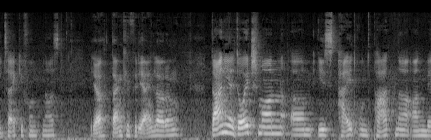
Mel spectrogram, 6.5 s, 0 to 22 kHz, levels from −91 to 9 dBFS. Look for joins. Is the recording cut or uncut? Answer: cut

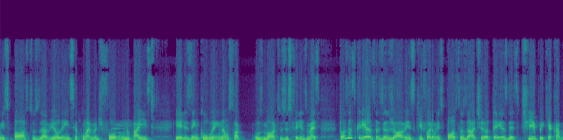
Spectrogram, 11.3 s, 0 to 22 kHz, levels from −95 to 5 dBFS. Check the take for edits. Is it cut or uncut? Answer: uncut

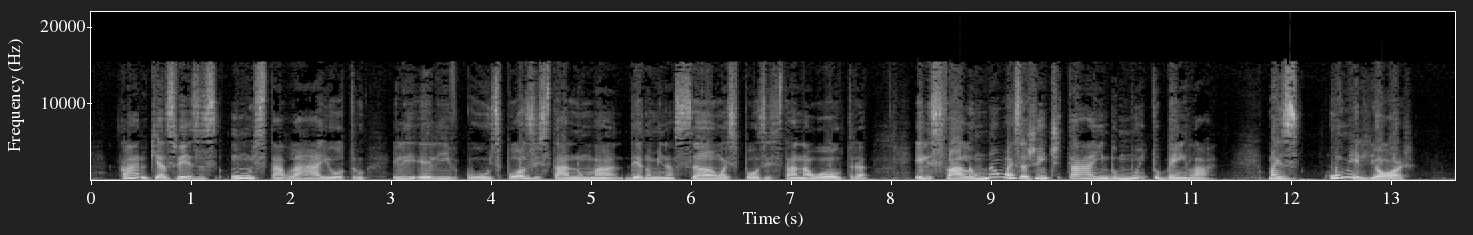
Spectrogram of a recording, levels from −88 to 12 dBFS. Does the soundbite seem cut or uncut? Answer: uncut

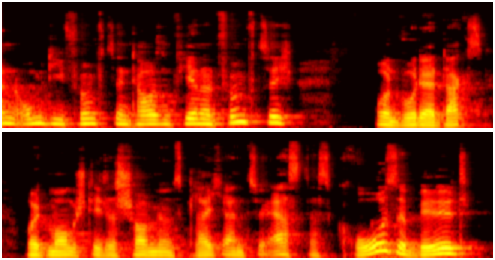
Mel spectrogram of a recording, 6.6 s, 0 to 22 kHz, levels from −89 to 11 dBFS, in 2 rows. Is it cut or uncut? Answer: uncut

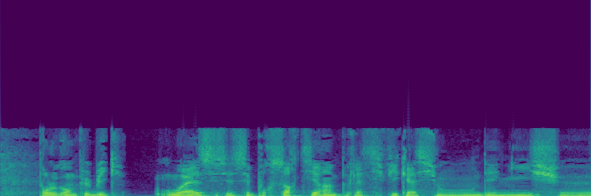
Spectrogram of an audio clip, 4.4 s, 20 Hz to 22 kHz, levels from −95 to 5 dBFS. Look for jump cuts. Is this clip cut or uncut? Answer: cut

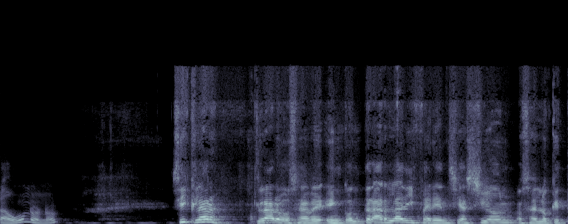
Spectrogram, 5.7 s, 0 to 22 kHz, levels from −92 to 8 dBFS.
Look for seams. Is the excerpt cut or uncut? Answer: uncut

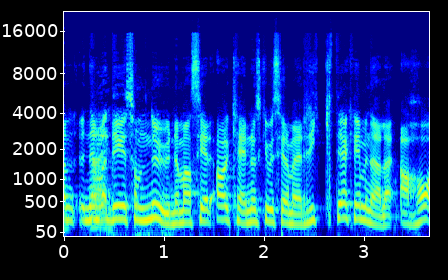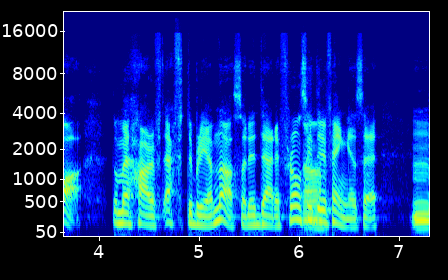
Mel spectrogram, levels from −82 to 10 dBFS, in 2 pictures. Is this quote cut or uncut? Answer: uncut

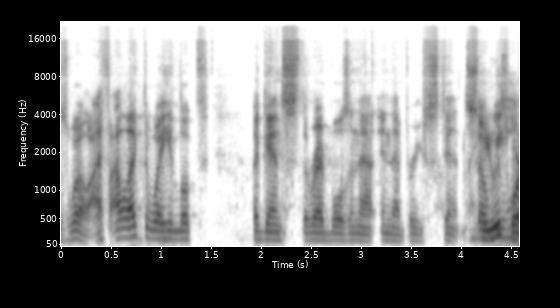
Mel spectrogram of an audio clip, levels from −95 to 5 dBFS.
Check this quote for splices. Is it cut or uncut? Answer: uncut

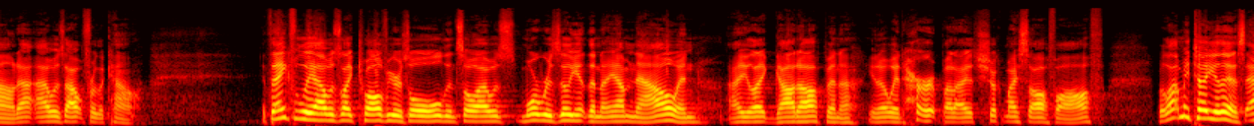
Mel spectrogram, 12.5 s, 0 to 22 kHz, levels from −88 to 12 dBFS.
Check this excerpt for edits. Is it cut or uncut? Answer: uncut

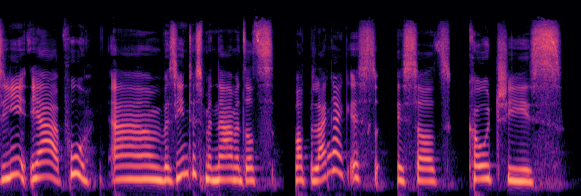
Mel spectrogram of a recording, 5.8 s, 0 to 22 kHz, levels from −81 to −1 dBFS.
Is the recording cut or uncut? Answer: cut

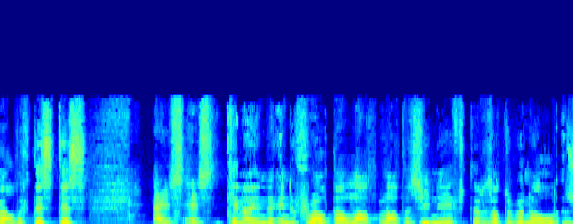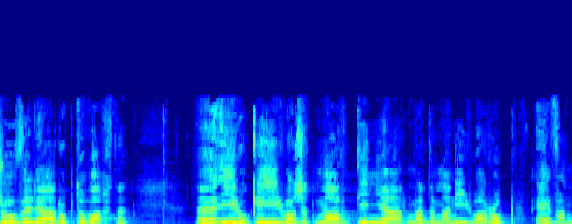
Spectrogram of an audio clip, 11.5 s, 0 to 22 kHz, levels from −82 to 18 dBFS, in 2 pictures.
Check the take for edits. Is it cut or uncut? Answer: uncut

